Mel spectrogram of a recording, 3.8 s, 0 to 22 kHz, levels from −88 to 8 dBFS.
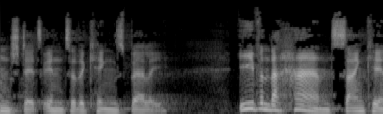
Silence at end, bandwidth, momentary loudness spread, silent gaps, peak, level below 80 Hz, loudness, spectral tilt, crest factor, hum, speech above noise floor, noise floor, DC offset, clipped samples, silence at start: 0 s; 15.5 kHz; 8 LU; none; -10 dBFS; -62 dBFS; -29 LUFS; -4 dB/octave; 20 dB; none; 31 dB; -60 dBFS; under 0.1%; under 0.1%; 0 s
